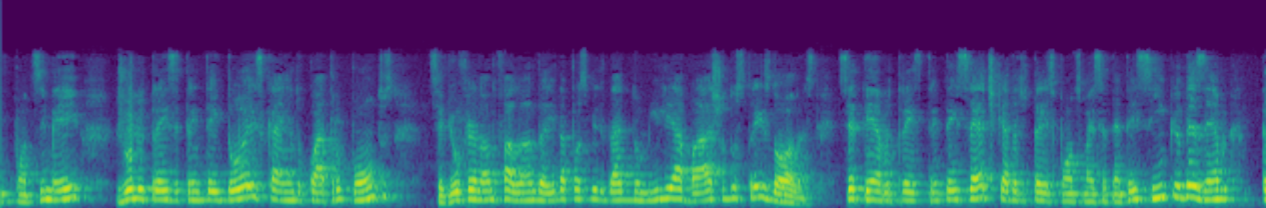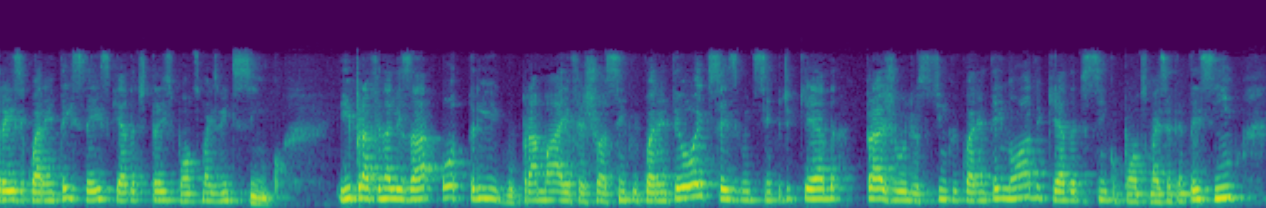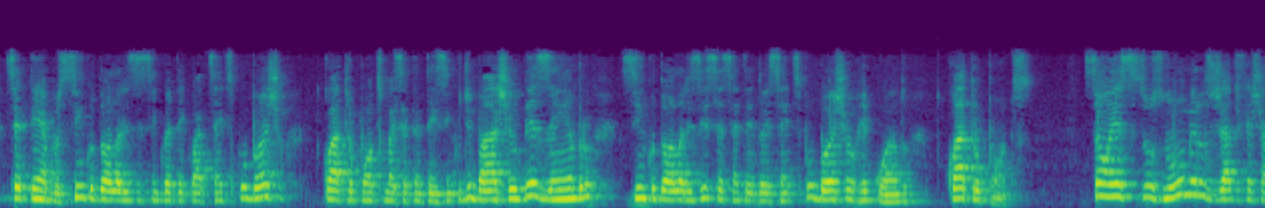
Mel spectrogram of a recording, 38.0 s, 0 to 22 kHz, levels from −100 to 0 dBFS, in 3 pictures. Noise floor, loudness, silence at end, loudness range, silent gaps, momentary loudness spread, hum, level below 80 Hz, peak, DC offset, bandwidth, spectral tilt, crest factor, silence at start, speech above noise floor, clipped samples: -66 dBFS; -16 LUFS; 0 s; 3 LU; none; 9 LU; none; -60 dBFS; -2 dBFS; under 0.1%; 7.8 kHz; -8.5 dB/octave; 14 dB; 0 s; 51 dB; under 0.1%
